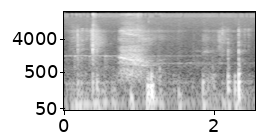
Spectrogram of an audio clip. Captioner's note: sigh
